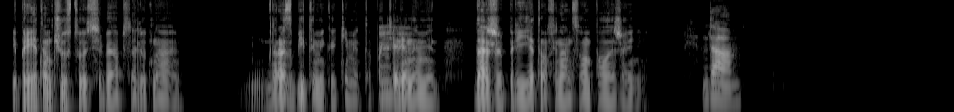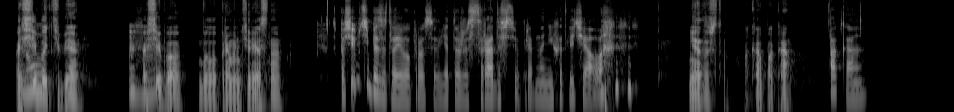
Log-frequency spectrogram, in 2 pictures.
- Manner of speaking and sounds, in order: grunt; other background noise; tapping; chuckle
- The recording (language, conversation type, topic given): Russian, podcast, Что вы выбираете — стабильность или перемены — и почему?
